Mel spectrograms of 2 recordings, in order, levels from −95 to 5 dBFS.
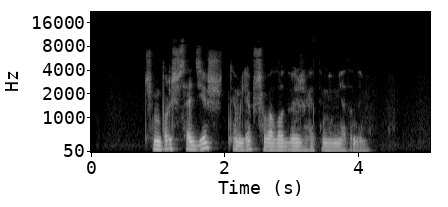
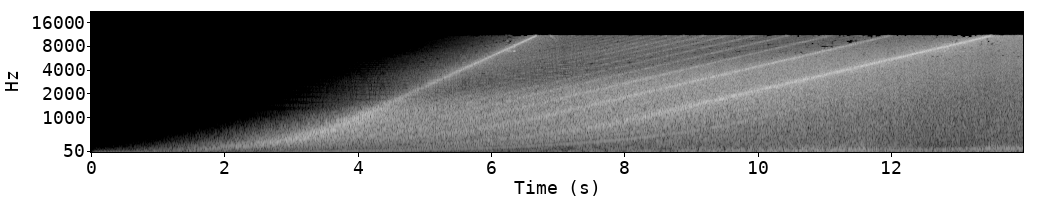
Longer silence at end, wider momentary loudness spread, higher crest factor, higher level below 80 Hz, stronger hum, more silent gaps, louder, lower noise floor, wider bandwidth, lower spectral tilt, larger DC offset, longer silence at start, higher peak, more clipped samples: first, 0.9 s vs 0 s; second, 10 LU vs 16 LU; about the same, 18 dB vs 18 dB; about the same, -56 dBFS vs -52 dBFS; neither; neither; second, -32 LUFS vs -15 LUFS; first, -77 dBFS vs -63 dBFS; second, 8.4 kHz vs 11.5 kHz; first, -7.5 dB/octave vs 2 dB/octave; neither; second, 0.8 s vs 2.15 s; second, -14 dBFS vs -2 dBFS; neither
